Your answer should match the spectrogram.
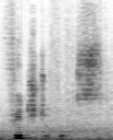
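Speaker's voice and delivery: hushed whisper, barely voiced; very soft, voiceless aside; whispered dread. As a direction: whisper it like a dirty word. Dreaded food at end of story.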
